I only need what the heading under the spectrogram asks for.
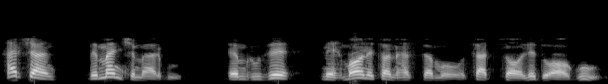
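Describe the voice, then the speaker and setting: A man's voice: medium pitch, lively intonation, dry recording, natural voice. A man voicing a bossy, scolding older aunt. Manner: sharp, scolding. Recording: tinny narrow-band, dry.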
